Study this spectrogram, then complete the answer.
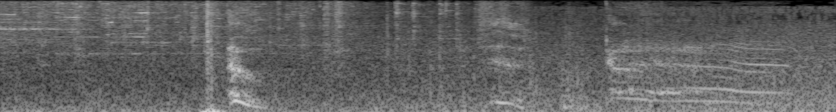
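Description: A man grunts in pain.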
